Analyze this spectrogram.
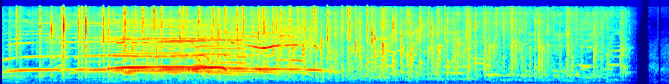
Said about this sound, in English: Cue in the applause.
